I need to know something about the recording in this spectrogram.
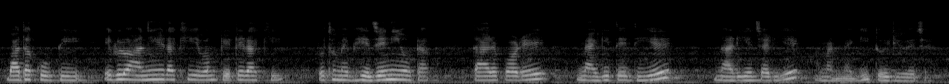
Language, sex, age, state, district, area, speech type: Bengali, female, 30-45, West Bengal, Bankura, urban, spontaneous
